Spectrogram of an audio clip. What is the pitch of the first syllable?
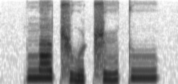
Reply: high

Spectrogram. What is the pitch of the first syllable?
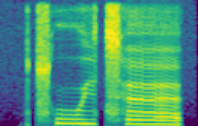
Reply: low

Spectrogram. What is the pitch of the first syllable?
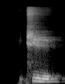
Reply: falling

